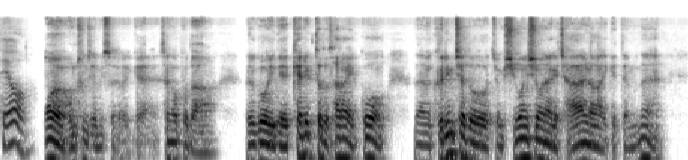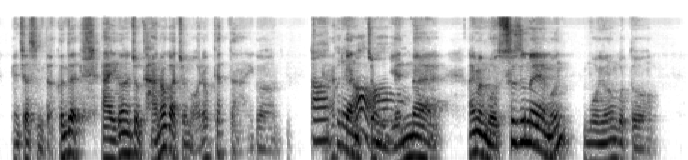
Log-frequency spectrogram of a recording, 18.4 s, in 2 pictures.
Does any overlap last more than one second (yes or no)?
yes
